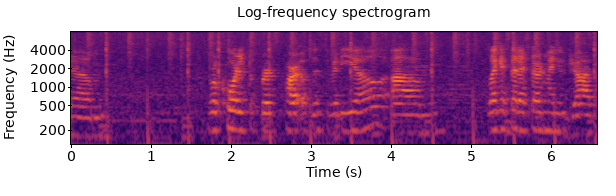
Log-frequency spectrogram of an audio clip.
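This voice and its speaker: A young woman vlogger chatting casually and frankly, swearing now and then. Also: on the low side. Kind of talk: casual mukbang chat. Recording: roomy echo, far from mic, music behind.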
